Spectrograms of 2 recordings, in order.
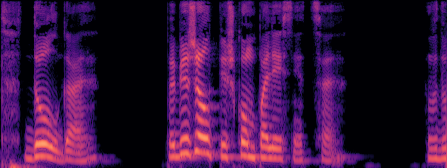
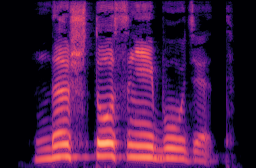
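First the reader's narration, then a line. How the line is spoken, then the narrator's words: Menacing reply. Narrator (Russian): грозно ответил крёстный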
